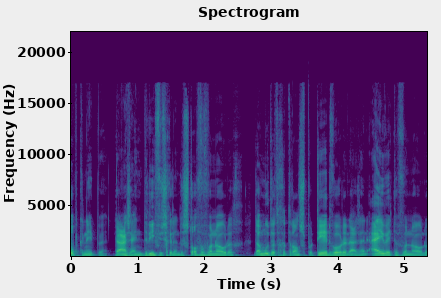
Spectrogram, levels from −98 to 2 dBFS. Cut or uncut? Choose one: cut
